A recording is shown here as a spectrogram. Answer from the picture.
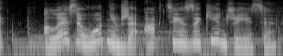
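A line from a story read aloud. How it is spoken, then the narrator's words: Plain. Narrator (Ukrainian): відповів Михасик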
